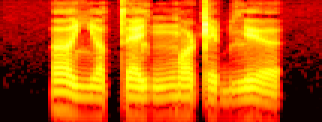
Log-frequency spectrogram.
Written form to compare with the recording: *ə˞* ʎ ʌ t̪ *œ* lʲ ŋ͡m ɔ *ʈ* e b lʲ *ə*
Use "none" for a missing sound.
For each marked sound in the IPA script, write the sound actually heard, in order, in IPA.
ʌ, ɛ, ʈ, ə

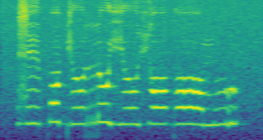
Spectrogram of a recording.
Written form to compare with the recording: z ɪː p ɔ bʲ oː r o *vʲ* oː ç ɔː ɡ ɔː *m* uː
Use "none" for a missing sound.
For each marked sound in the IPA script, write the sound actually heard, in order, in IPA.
vʲ, m

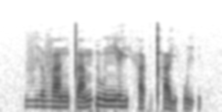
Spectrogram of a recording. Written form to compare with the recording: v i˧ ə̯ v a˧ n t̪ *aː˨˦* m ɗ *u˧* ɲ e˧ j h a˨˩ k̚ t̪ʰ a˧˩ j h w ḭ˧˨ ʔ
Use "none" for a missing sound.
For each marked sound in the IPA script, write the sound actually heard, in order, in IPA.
a˨˦, u˧

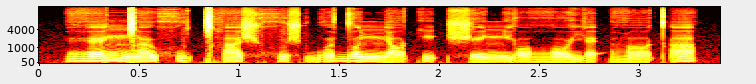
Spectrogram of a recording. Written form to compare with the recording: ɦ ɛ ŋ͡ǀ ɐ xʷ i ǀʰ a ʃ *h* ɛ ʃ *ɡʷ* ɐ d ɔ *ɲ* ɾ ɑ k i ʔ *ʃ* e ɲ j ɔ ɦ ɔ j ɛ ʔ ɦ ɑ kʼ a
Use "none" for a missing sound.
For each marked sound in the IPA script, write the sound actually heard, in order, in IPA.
xʷ, ɡʷ, ɲ, ʃ

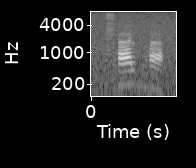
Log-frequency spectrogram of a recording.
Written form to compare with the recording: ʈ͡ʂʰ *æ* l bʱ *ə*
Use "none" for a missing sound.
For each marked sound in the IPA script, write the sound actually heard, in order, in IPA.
a, a

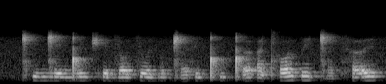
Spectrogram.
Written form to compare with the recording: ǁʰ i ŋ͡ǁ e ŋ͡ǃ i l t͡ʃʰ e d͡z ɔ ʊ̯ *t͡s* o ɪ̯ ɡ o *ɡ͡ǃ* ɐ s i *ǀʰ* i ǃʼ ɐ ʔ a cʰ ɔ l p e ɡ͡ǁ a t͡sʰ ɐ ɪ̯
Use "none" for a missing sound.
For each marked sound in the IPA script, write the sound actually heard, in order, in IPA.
t͡s, ɡ͡ǁ, ǃʰ

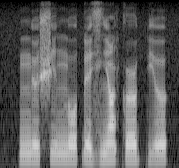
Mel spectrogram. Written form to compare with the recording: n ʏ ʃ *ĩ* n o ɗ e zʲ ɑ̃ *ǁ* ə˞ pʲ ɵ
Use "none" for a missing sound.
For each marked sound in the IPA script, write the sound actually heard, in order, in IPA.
i, k

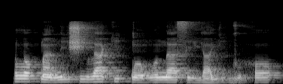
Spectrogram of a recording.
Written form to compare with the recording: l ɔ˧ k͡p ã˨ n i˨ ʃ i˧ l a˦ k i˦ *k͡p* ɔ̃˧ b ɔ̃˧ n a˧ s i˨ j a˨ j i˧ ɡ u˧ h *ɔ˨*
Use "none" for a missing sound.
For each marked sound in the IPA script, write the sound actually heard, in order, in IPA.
k͡p, ɔ˦

